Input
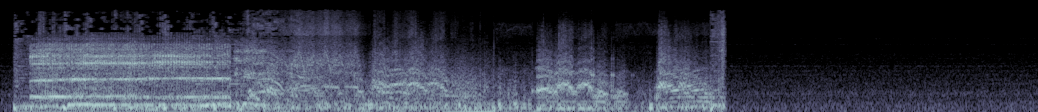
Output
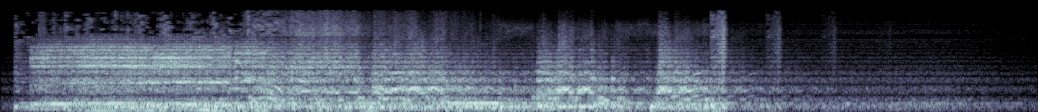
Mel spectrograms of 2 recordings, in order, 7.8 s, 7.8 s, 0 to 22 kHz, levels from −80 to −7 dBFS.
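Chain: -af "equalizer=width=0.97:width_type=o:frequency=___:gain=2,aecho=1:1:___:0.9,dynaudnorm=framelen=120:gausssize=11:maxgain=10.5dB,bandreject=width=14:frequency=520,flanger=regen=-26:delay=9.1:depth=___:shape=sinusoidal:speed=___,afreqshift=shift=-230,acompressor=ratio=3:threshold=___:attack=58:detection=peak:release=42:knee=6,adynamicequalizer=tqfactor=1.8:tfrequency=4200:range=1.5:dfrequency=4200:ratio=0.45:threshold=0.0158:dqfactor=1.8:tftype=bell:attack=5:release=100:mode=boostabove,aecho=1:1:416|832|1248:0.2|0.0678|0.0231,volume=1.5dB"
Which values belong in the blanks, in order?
1500, 2.1, 4.7, 1.1, -22dB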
